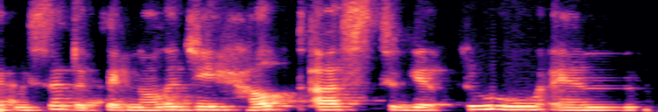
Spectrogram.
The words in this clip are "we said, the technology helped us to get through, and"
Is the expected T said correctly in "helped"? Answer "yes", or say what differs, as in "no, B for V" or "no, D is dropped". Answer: yes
